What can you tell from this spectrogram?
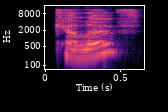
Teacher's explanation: kol means all, lev means heart. So the lamed, the L sound is overlapping between those two words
